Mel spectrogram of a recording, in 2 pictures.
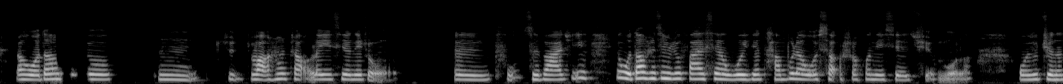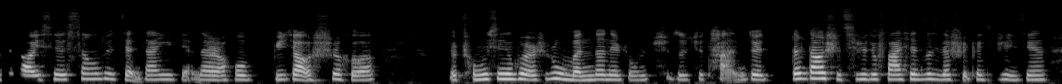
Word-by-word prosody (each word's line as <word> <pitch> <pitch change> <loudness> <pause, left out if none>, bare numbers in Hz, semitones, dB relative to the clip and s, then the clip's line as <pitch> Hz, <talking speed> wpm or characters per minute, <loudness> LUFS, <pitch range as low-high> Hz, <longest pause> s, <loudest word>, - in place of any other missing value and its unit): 然 230 0 +1
后 225 - +3
我 220 0 +3
当 240 +2 +3
时 250 - -3 0.2
就， 230 -1 +1 0.4
嗯， 220 -2 -3 0.2
就 235 - -8 0.2
网 220 -1 +3
上 250 +1 -1
找 235 -2 -3
了 230 - 0
一 230 0 +1
些 230 0 0
那 225 0 +2
种， - - -5 0.5
嗯， 215 -2 -1
谱 325 - -11
子 230 -8 -1
吧， 220 -1 +1
就 235 +5 -8
因 300 - -1
为 - - -8
因 - - -20 0.2
为 305 - +1
我 265 - +8
当 280 +2 +6
时 270 - +4
其 280 - +2
实 270 - +5
就 265 - +3
发 250 -1 +1
现， 245 -2 +2
我 225 +1 +5
已 - - 0
经 230 0 +1
弹 225 -1 -5
不 260 - 0
了 245 -2 +3
我 225 0 +1
小 230 - -5
时 230 -1 -8
候 230 +1 -7
那 225 -1 0
些 215 -2 -4
曲 195 - -12
目 250 +1 -5
了。 255 +2 -9 0.5
我 220 0 0
就 230 - +2
只 235 -1 +3
能 215 - +1
去 - - -48
找 210 -2 +4
一 210 - -1
些 225 +1 0
相 250 +2 -2
对 255 -1 -1
简 245 - -3
单 220 0 -2
一 225 - -1
点 225 - -9
的， 210 -1 0
然 205 0 +2
后 210 0 -2 0.2
比 220 0 -3
较 215 -3 +4
适 235 +4 -2
合， 210 -1 -1 0.7
要 - - -2
重 225 +1 +2
新 245 0 +5
或 250 - +6
者 215 -2 +4
是 220 +3 -10
入 265 -1 +4
门 205 -2 +3
的 225 0 +2
那 215 -1 +1
种 205 0 -7
曲 - - -16
子 215 -5 -5
去 215 - -9
弹。 225 0 -6
对， 220 -1 +2 0.2
但 255 +1 +4
当 275 0 +9
时 270 -3 -1
其 230 +1 -8
实 240 - +2
就 235 0 +1
发 230 -1 +2
现 235 0 +2
自 245 +1 +1
己 230 - -4
的 225 0 +1
水 225 - -7
平 230 - -4
其 215 - -18
实 230 0 -3
已 205 - -4
经， 215 +1 -3
230 Hz, 290 characters per minute, -24 LUFS, 220-245 Hz, 0.7 s, 当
